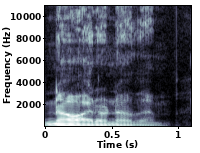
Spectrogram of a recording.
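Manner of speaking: plain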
